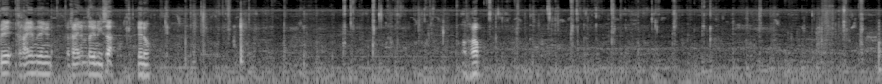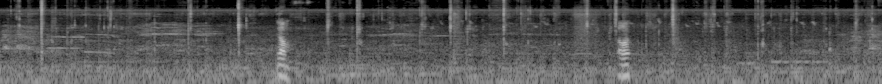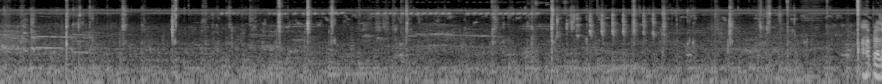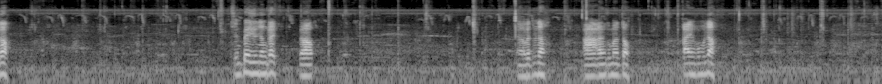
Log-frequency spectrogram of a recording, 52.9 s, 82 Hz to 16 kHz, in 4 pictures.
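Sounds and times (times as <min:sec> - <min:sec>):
chewing clicks: 0:00.0 - 0:52.9
chickens clucking: 0:00.0 - 0:52.9.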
